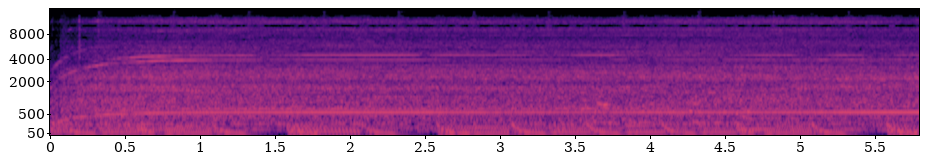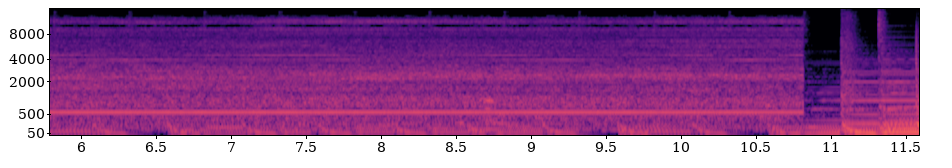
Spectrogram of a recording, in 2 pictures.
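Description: Iris Ohyama rinser cleaner's suction motor starting up, its pitch rising briefly and then holding steady over a rush of air as it runs for about eleven seconds. It cuts off abruptly near the end.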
